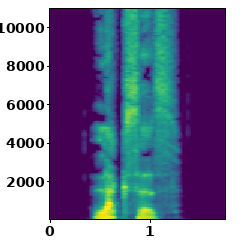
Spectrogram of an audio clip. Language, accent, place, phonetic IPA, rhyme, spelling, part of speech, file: German, Germany, Berlin, [ˈlaksəs], -aksəs, Lachses, noun, De-Lachses.ogg
- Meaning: genitive singular of Lachs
